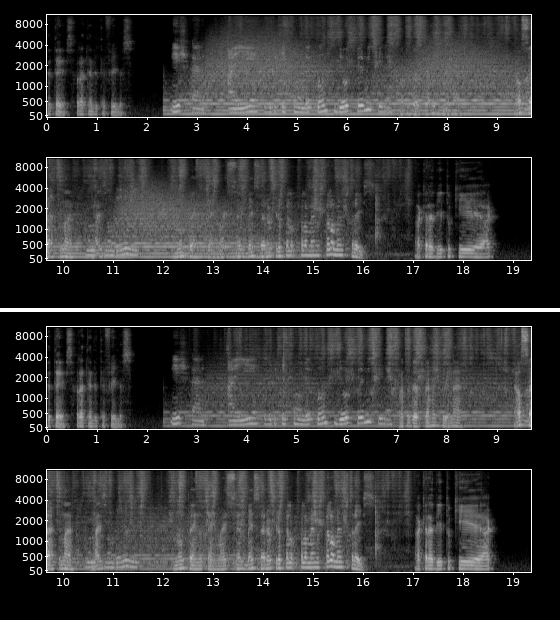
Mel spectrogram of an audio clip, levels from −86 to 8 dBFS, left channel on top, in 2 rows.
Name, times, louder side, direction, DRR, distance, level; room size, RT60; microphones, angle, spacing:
voice 1, 0.0-1.7 7.0-8.3 9.3-10.2 10.5-10.9 12.2-16.2 17.0-18.5, right 3 dB, 45° right, 0.7 m, -29 dB
sound 1, 2.3-15.7, left 7 dB, 90° left, 0.4 m, -36 dB
voice 2, 2.5-3.2 3.6-7.0 9.5-10.1 10.4-11.6, left 2 dB, 20° left, 0.3 m, -30 dB
Hands, 2.8-17.5, right 6 dB, 70° right, 1.3 m, -40 dB
sound 2, 9.9-15.9, right 2 dB, 90° right, 1.3 m, -43 dB
7.7 x 3.4 x 4.2 m
head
